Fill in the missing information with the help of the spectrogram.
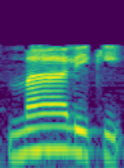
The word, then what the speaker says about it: مالکی: اب لفظ ہے مالکی, تلفظ ایسے کیا ہے مالکی, میم کے بعد مد کر دی,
